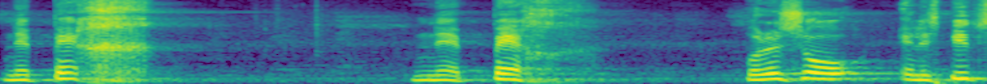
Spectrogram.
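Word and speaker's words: נפש: Enrique, sh, como suena nepesh. Nepesh se pronuncia en el hebreo como j es nepej.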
